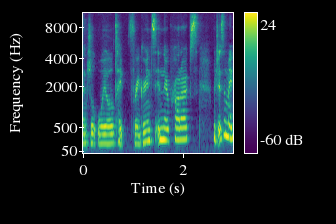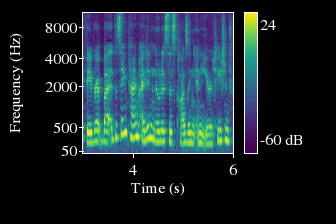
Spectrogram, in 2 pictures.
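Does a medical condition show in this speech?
No.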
